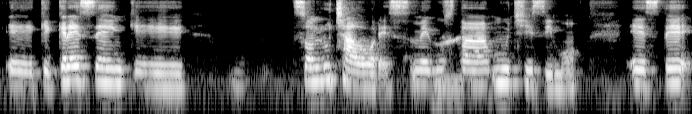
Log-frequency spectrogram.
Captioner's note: speaks in Spanish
